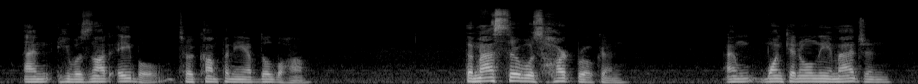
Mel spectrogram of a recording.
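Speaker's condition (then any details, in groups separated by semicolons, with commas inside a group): No condition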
